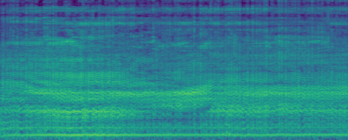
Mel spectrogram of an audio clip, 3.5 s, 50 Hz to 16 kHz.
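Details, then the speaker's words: Mugen MBX5 1/8 nitro buggy, still breaking in, first run after sitting 14 weeks put away wet, preheated: steady high buzz with burbly, blubbery edge and slow pickup; still lean on the low-speed needle, plenty rich on the high-speed needle. "Still sounds lean down low. You know, it's rising up. It took a second there to go. Plenty rich up top."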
